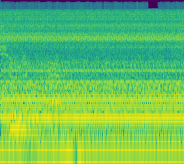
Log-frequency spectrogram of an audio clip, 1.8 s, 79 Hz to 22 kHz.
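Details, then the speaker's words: Becker VT 4.16 vane vacuum pump for a thermoforming machine, after about 2 years' shop use, restarted after maintenance and reassembly: steady even hum with constant tone, no knocking or rattle; runs smoothly and healthy. "it's probably not a huge difference or anything as might run a little more efficiently"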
